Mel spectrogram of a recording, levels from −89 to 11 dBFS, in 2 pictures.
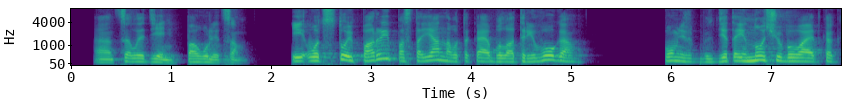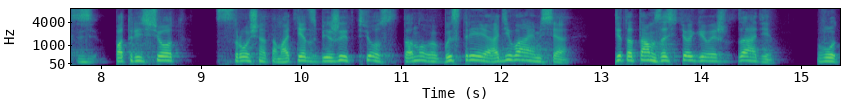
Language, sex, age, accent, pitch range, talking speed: Russian, male, 30-49, native, 140-185 Hz, 135 wpm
